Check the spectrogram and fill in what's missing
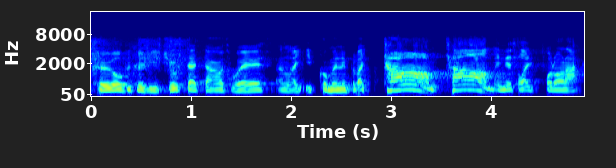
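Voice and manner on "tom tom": silly high-pitched shout for a mate; Warhorse's put-on voice. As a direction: call out a name high-pitched, hamming it up. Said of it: "like, put on voice".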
